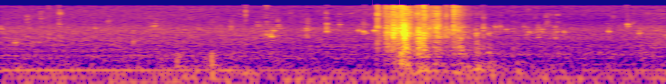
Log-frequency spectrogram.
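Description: Leaves of terrarium plants rustling and crackling in a short loud burst about four seconds in, as the foliage brushes close against the camera. Under it a low steady hum runs, with scattered faint ticks.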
